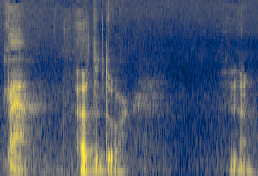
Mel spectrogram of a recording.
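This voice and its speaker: A man in his forties with a Scottish accent softened by years in Ohio, a musician chatting in an interview and telling rambling, enthusiastic stories with self-mocking laughs. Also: normal speed. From Scotland. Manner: rambling, enthusiastic storyteller who laughs at himself. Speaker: musician guest. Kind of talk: casual interview chat.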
